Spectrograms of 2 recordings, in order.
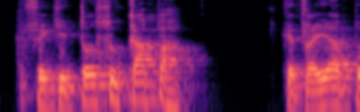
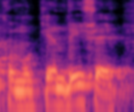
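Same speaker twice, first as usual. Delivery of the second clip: ordinary talk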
